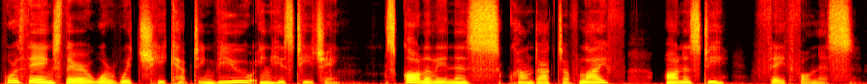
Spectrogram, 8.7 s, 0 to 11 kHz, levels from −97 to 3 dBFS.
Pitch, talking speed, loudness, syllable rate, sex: 195 Hz, 120 wpm, -22 LUFS, 4.0 syllables/s, female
